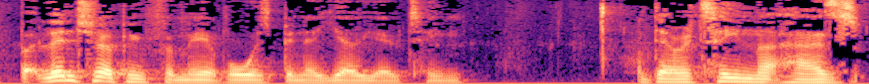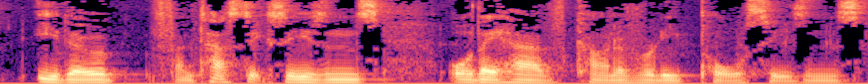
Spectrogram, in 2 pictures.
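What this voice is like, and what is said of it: Rough voice recovering from illness. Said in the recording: “please excuse my voice. I've suffered from flu for almost 2 weeks now, so I'm just recovering my voice.”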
